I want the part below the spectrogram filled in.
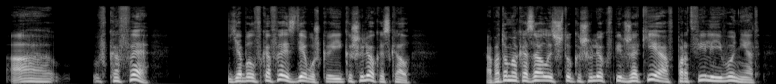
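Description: A man reading an audiobook, voicing a frantic young man who swears he is innocent, his voice high and loud with fear. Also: sing-song, normal speed, dry recording, clean studio sound. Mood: pleading. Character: panicky young man, accused, pleading.

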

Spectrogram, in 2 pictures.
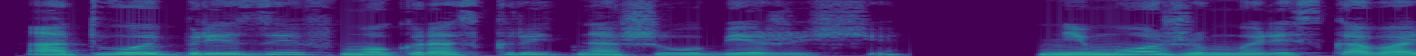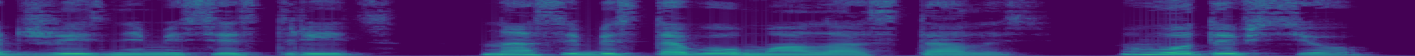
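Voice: medium pitch, fairly quick, a little mellow, dry recording, clean studio sound, close to an everyday voice. A reader voicing an earnest elder lake maiden in an audiobook, speaking firmly. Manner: firm, earnest.

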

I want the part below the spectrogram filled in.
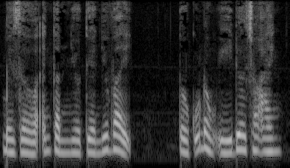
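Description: A woman narrator plays a wife who has made up her mind in a dramatic audiobook. Her voice is mellow and slightly husky, recorded very dry. She stays composed, firm and insistent. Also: medium pitch, steady tone, rapid-fire, dry recording, close to an everyday voice. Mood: calm, resolute. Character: resolute, composed young wife demanding a divorce.

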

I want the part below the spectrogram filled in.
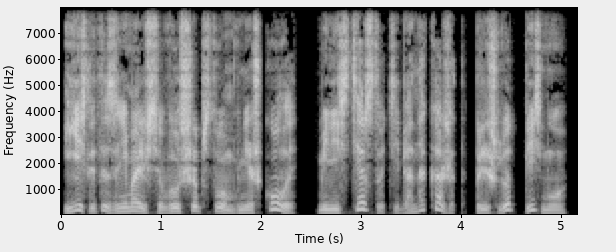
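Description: A man's voice: mid-range voice, very animated, fairly quick, husky, dry recording, studio quality, voice pushed up. A man voicing an awkward, intense skinny boy who speaks earnestly and turns scornful.

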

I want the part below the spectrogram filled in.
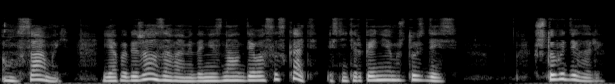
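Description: A woman reading the part of an anxious, weary king in an audiobook, hushed and brooding. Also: lowish voice, normal speed, no room sound, lightly acted.

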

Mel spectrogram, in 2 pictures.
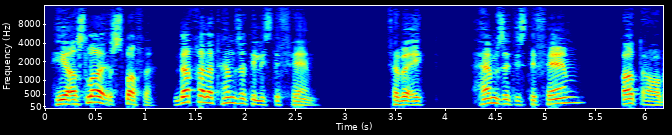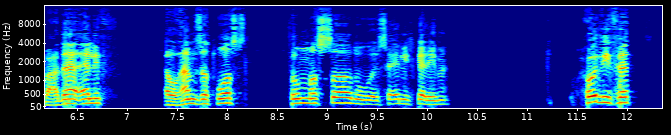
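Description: A man with an Egyptian accent gives a classroom lecture on a written text. He speaks in a somewhat high register and reads passages before explaining them, often repeating the key words. The recording is dry and close, with no room echo. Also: fairly bright tone. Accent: Egyptian Arabic. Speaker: teacher of Quran commentary.

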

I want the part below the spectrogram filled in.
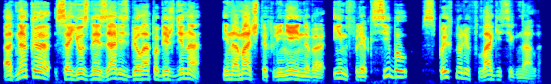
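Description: A man's voice: mid-range voice, expressive, a little slow, fairly bright tone, dry recording. Guy reading a novel aloud, dramatic, voice goes all over the place, dry close sound. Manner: dramatic, vivid storytelling. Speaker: audiobook narrator. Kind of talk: expressive scripted narration.

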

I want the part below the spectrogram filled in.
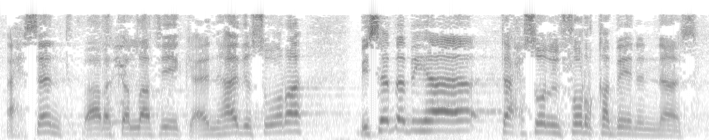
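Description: A fast-talking sheikh with a fairly high, expressive voice runs an interactive religious class for children. He poses questions, commends their answers, and performs small dialogues, while the hall's reverb and dull lo-fi audio color the sound.

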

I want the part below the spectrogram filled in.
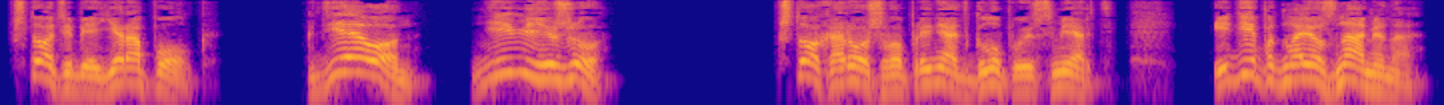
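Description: Proud warrior prince, voiced by a man, shouting across the battlefield, husky strained voice, storybook reading. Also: a little high, big pitch swings, takes it slowly, pauses often, no echo, highs cut off, pitched above the performer's own voice, heavily acted. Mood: booming commanding.

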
